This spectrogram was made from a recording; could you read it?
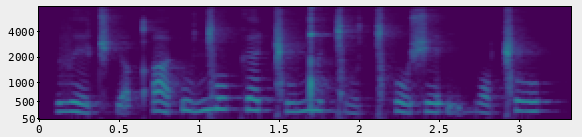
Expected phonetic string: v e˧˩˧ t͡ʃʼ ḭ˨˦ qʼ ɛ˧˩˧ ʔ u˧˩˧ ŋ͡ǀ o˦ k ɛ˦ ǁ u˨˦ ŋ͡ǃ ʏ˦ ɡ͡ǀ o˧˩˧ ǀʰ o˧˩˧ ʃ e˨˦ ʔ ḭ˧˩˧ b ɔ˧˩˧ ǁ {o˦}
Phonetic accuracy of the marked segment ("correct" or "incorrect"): correct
